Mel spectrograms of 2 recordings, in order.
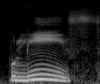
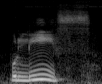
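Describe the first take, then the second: Both takes have the same delivery.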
